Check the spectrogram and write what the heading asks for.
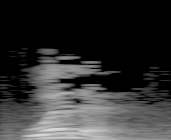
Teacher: الواو واللام ألف مرققة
